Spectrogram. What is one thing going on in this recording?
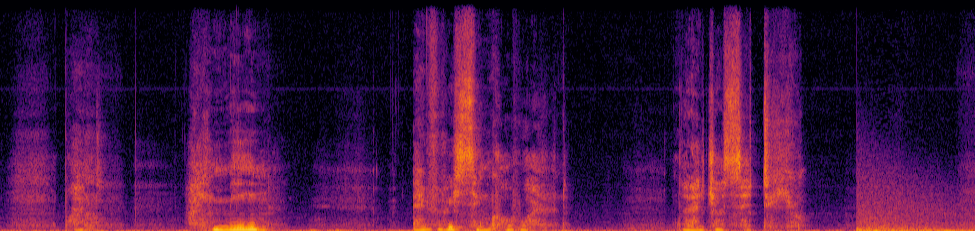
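A man speaks with rising emotion close by, at times raising his voice.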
